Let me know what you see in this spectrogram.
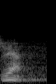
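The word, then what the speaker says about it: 仁: Spelled J-E-N, for reasons best known to Chinese scholars. I don't know what they are, but it's pronounced Ren.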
